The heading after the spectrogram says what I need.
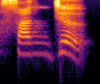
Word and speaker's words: sanja: Sanje, ya, sanje itu pengucapannya sanje, tetapi penulisannya sanja.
